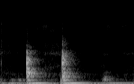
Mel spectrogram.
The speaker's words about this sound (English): I'm knocking on your door. Oh, you're okay. What are we doing? We're literally knocking the tables and visible.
